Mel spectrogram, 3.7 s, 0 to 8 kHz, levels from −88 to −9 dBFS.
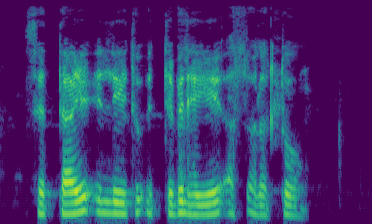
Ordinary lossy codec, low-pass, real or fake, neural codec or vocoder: Opus, 64 kbps; 7.2 kHz; real; none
